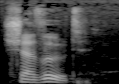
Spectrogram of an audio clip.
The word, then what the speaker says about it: Shavuot: The second feast, which was a mandatory feast, was what was called first fruits, or Hebrews call it, some you pronounce it something like Shavuot, which means Pentecost.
